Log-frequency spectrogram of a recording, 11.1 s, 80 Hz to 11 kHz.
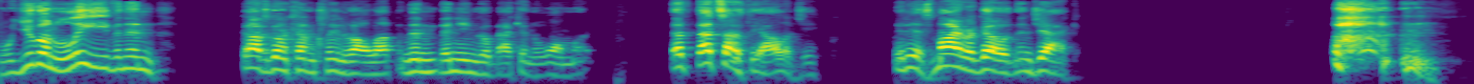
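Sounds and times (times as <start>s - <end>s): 
speech: 0.0s - 8.1s, 10.0s - 10.7s
person coughing: 10.0s - 11.0s.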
